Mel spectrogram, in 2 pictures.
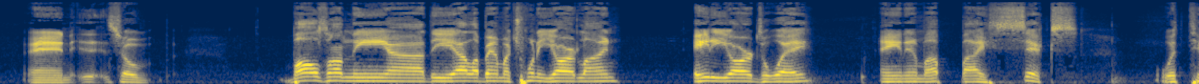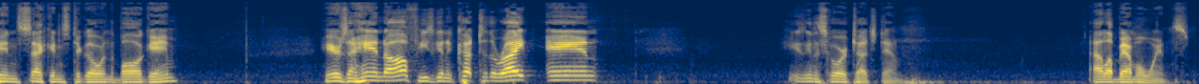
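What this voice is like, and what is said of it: Dave South sportscaster impression. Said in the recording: “my Dave South impersonation of him calling a touchdown for the other team”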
